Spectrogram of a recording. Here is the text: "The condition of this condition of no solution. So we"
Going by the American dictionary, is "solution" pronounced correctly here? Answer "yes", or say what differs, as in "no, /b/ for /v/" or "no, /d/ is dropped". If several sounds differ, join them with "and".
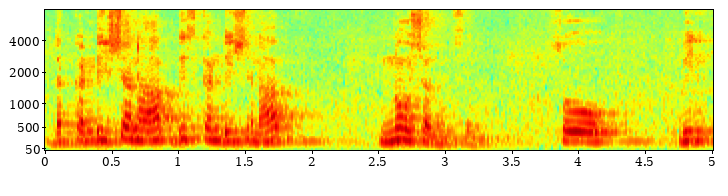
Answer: no, /s/ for /ʃ/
